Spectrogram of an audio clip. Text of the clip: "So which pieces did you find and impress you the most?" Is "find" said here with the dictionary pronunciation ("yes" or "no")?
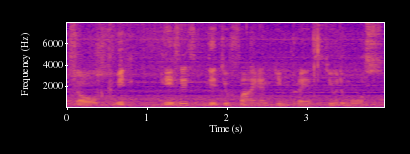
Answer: no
